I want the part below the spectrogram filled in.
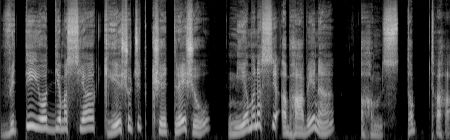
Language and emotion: Sanskrit, surprised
